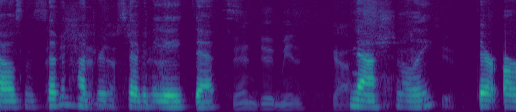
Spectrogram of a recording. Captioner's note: speaking French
